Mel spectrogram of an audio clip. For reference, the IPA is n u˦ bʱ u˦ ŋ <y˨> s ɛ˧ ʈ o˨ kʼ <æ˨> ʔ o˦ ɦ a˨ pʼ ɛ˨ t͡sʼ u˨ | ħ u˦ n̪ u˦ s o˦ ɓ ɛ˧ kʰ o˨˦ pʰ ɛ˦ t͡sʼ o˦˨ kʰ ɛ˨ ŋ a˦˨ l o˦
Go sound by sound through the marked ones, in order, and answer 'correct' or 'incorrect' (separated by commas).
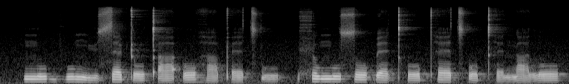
correct, incorrect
